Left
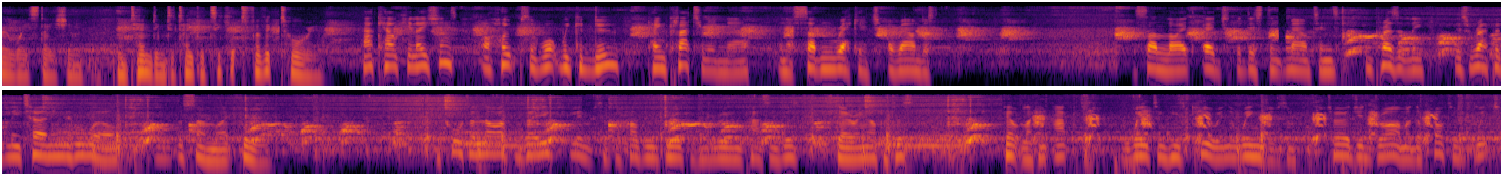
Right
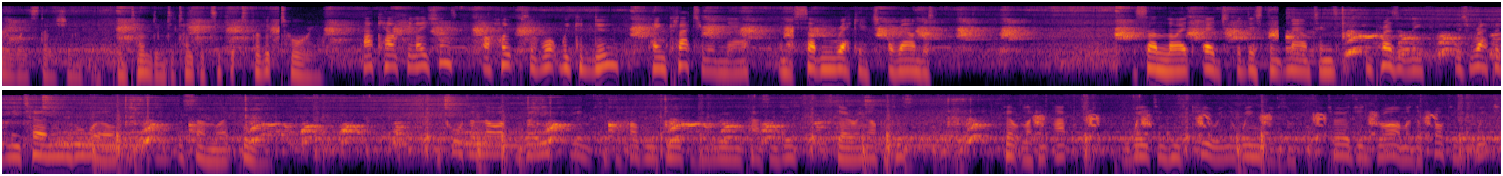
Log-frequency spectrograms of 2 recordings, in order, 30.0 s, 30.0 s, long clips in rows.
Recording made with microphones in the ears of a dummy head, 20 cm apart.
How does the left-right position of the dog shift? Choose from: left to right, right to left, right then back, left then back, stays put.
right to left.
